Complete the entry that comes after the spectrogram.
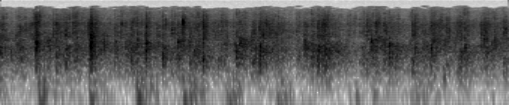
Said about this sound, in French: Ah bah, je crois qu'on peut vous applaudir. Bravo.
